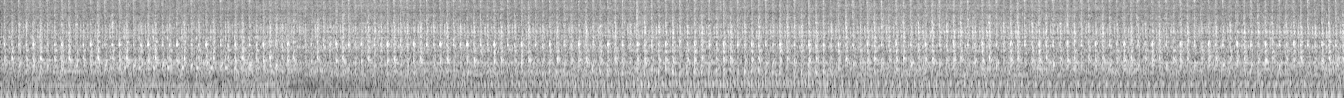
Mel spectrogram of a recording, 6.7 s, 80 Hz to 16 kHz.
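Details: Fiat Albea 1.3 Multijet diesel at idle: a sharp, fairly rapid knock about four beats a second rides over the steady idle. Source of the knock undetermined.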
